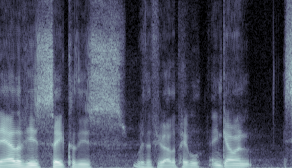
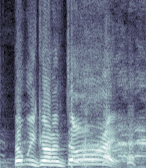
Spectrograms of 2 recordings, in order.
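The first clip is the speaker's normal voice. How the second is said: panicked shout; 13 dB louder, much slower than usual. Retold or imitated. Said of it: "He goes".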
